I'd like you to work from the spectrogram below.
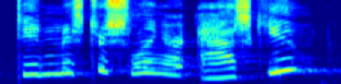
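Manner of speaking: high gentle mother; mother's voice. A narrator's reading. Mother gently asking Lily whether she was asked. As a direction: ask like a careful mom.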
